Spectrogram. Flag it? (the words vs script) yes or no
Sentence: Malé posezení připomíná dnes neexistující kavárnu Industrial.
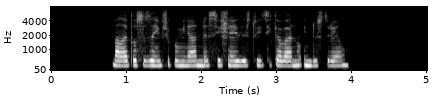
yes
